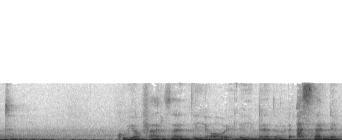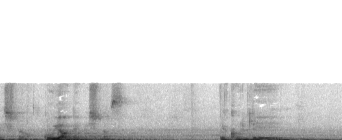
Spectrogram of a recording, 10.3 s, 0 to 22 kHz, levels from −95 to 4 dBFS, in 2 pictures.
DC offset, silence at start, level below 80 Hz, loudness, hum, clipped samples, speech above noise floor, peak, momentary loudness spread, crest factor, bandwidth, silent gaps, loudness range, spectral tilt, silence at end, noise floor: under 0.1%; 0 s; -52 dBFS; -19 LUFS; none; under 0.1%; 25 dB; 0 dBFS; 20 LU; 18 dB; 9.2 kHz; none; 6 LU; -8 dB/octave; 0 s; -42 dBFS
